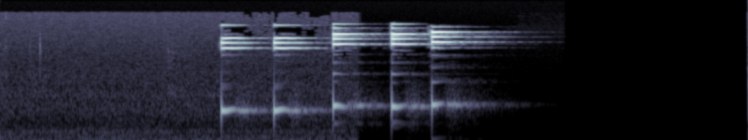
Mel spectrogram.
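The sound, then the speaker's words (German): A short, bright musical jingle marking the start of a timer: five quick chime-like notes in rapid succession, each ringing briefly before fading, heard clearly over faint background noise and followed by silence. “Um den Anfang dieses Timers irgendwie zu signalisieren, wann das irgendwie losgehen soll oder so, dann wird Anja dann später noch ein bisschen einen kleinen Musikjingle einspielen”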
